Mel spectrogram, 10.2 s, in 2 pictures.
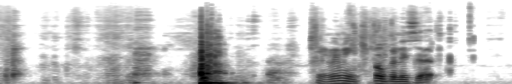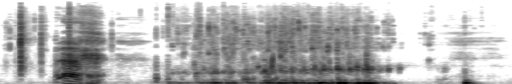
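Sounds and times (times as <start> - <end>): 
soft knock: 2.0 - 2.5
speech: 3.2 - 4.5, 5.8 - 6.2
liquid pouring into a container: 6.7 - 9.2.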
